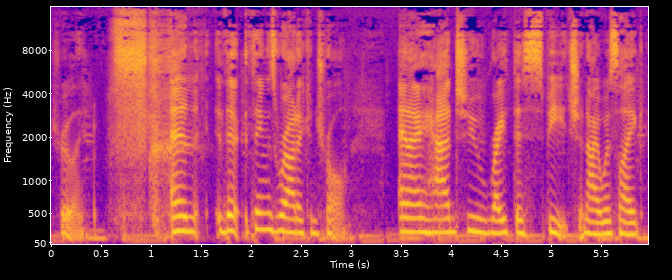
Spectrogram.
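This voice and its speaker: A woman's voice: mid-range voice, expressive, unhurried, soft background music. A young woman with dry, sarcastic humor, telling rambling stories in a casual chat in a radio studio. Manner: rambling storyteller. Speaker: former station manager, radio guest.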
